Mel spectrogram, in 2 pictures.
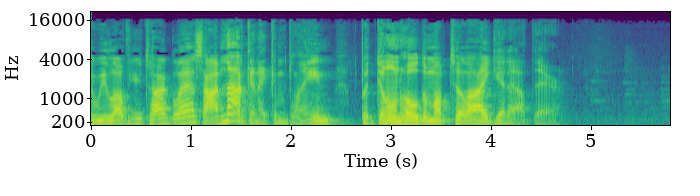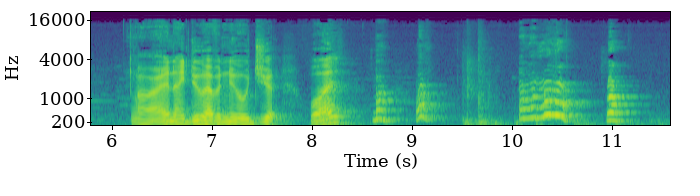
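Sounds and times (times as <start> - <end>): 
speech: 0.0 - 4.8, 6.2 - 8.9
dog barking: 9.0 - 9.4, 10.1 - 11.5.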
